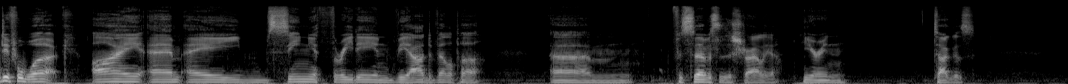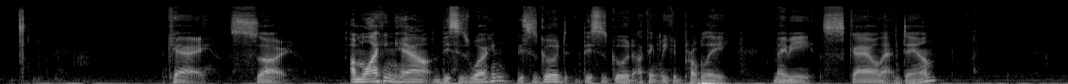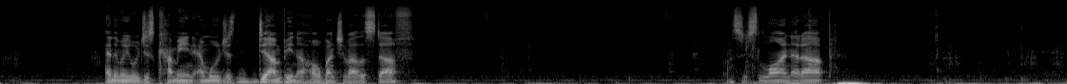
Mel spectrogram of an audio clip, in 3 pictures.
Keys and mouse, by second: 15.2 click, 15.3-25.1 middle drag, 18.4 s, 19.4 g, 25.1-26.2 drag, 26.2-32.0 middle drag, 28.8 KP_7, 29.6 g.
